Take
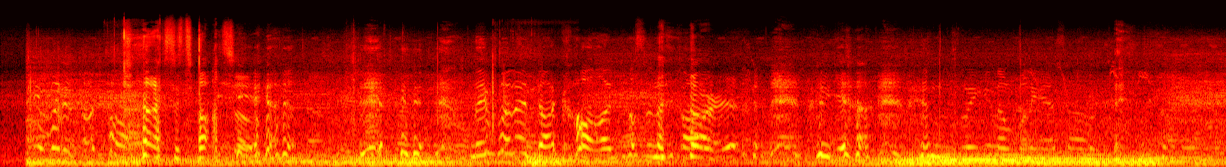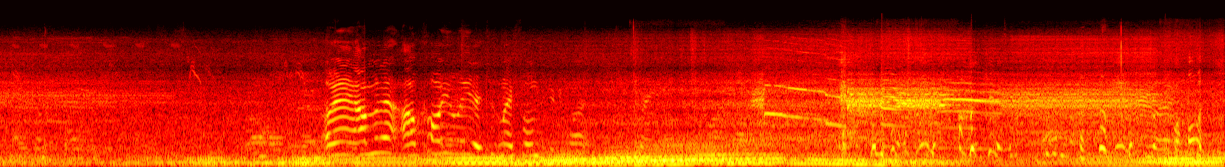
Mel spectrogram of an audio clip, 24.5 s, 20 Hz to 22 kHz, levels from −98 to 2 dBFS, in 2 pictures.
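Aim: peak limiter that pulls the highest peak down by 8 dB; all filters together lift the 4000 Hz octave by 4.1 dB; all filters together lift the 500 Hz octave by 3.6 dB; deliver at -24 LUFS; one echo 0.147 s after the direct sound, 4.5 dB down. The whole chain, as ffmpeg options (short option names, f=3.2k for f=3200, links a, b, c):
-af "equalizer=f=500:t=o:g=4,equalizer=f=4k:t=o:g=6.5,alimiter=limit=-14.5dB:level=0:latency=1,aecho=1:1:147:0.596,volume=1dB"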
